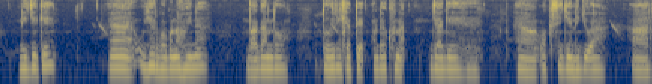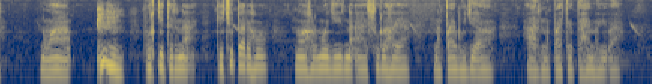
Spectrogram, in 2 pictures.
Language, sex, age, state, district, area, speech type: Santali, male, 45-60, West Bengal, Bankura, rural, spontaneous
